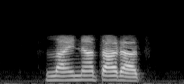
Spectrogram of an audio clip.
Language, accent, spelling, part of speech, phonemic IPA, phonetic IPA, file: Armenian, Eastern Armenian, լայնատարած, adjective, /lɑjnɑtɑˈɾɑt͡s/, [lɑjnɑtɑɾɑ́t͡s], Hy-լայնատարած.ogg
- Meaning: 1. expansive, wide, broad 2. wide-open, outspread, outstretched 3. elongated, extended, stretched 4. widespread, far-reaching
